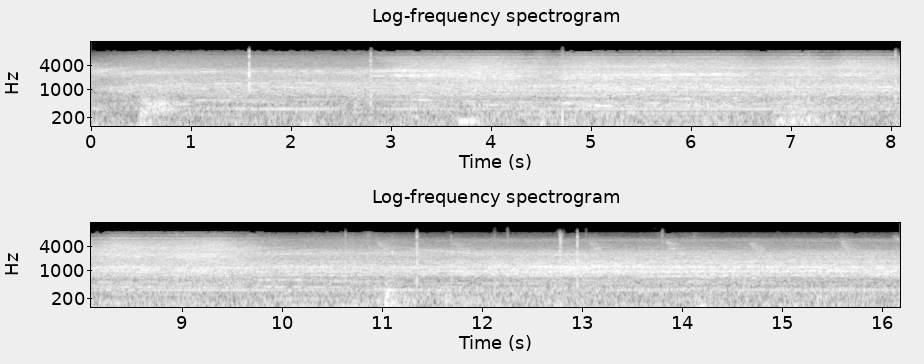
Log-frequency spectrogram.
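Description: Rain falling on corrugated roofing: a steady hiss with scattered drip ticks, swelling louder for several seconds in the middle.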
